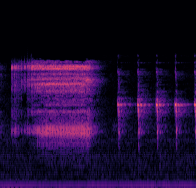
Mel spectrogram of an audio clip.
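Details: A campo troupial sings: a long, harsh, buzzy note gives way to five short whistled notes at roughly three per second, each dipping in pitch, over a low steady hum.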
